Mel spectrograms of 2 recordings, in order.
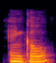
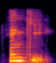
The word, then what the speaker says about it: Enki: like you said inanna and ankle thank you i can't pronounce it what was the name again enki and um so okay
